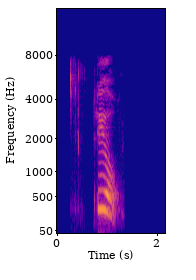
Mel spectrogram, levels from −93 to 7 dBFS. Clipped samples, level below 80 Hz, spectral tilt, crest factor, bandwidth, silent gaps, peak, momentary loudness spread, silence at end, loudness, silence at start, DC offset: under 0.1%; -78 dBFS; -3.5 dB/octave; 20 dB; 8.2 kHz; none; -10 dBFS; 21 LU; 1 s; -24 LUFS; 0.8 s; under 0.1%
